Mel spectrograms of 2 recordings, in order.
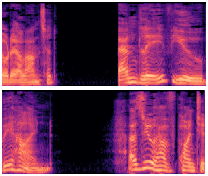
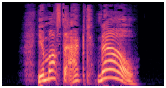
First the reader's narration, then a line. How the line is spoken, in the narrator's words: she screamed through the speaking trumpet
